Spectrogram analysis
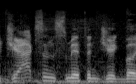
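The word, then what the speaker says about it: Jaxon Smith-Njigba: Huge kudos and congratulations to Jackson Smith and Jigba. Yes, that's how you pronounce his name.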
